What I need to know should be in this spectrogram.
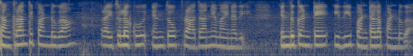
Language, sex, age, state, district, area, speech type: Telugu, female, 18-30, Telangana, Jayashankar, urban, spontaneous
